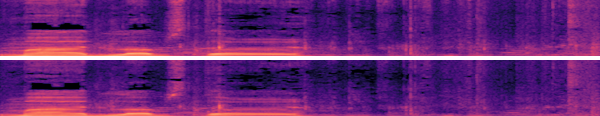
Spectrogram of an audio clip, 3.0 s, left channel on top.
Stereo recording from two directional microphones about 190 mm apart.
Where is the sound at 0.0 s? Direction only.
Centre (ahead or behind).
